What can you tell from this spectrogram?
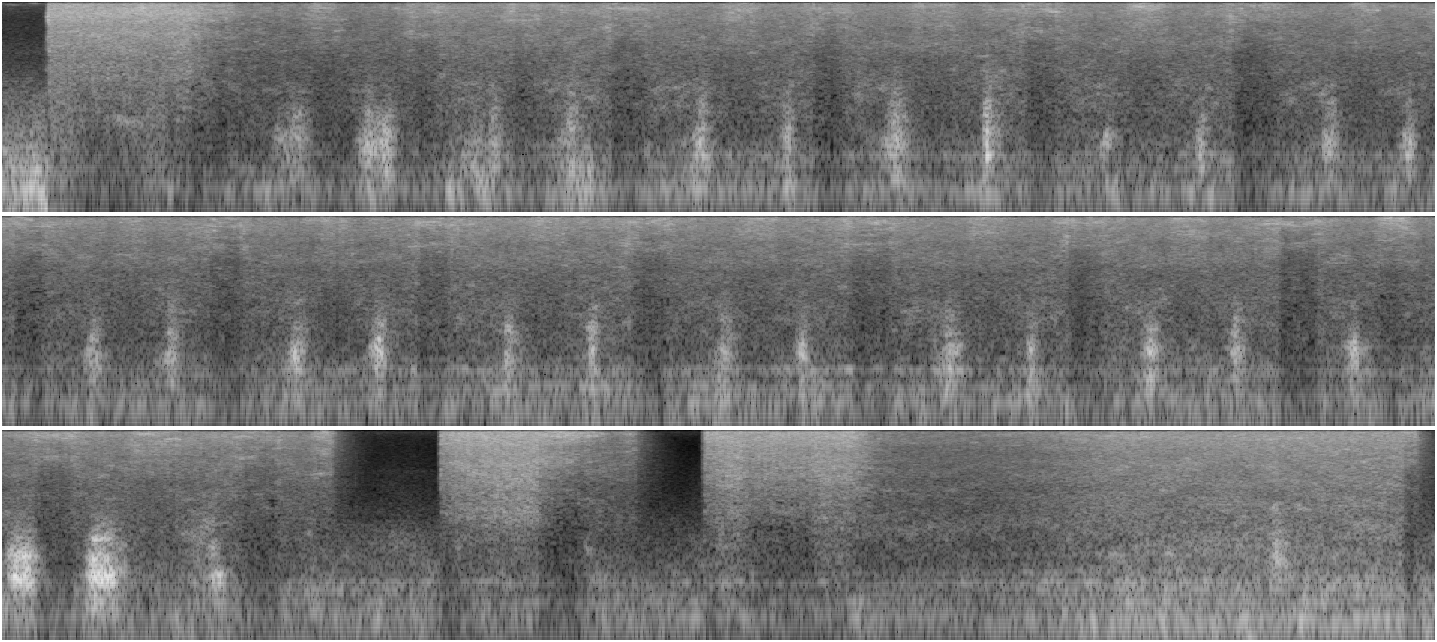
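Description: Compressed-air gravity-feed paint spray gun hissing as it sprays paint, surging and easing in a regular rhythm of about one and a half times a second. It breaks off twice briefly about three-quarters of the way through.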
